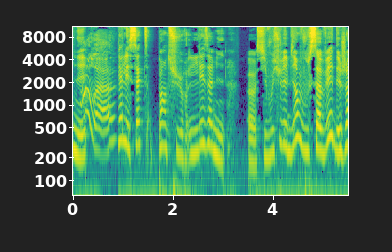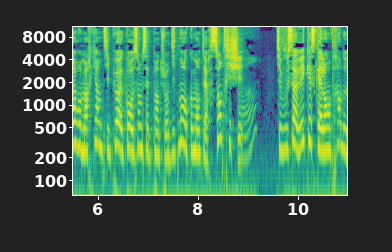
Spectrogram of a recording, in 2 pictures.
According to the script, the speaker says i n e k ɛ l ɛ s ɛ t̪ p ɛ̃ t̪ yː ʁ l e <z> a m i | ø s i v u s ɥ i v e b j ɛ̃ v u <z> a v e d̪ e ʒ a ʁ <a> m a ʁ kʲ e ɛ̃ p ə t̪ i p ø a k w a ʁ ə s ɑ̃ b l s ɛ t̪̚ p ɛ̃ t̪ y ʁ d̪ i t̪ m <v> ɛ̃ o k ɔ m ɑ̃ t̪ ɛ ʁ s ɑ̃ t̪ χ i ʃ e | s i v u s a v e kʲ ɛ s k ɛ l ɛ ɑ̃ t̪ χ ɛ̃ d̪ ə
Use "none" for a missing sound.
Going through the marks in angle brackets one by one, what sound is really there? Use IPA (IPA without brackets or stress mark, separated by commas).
z, s, ə, w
